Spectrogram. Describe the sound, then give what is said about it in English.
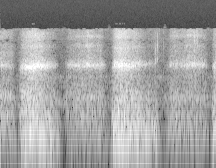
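Heavy, close-up breathing right against the microphone, a steady rhythm of rough, hissing inhales and exhales, roughly one breath per second, with no talking. “I can hear heavy breathing.”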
